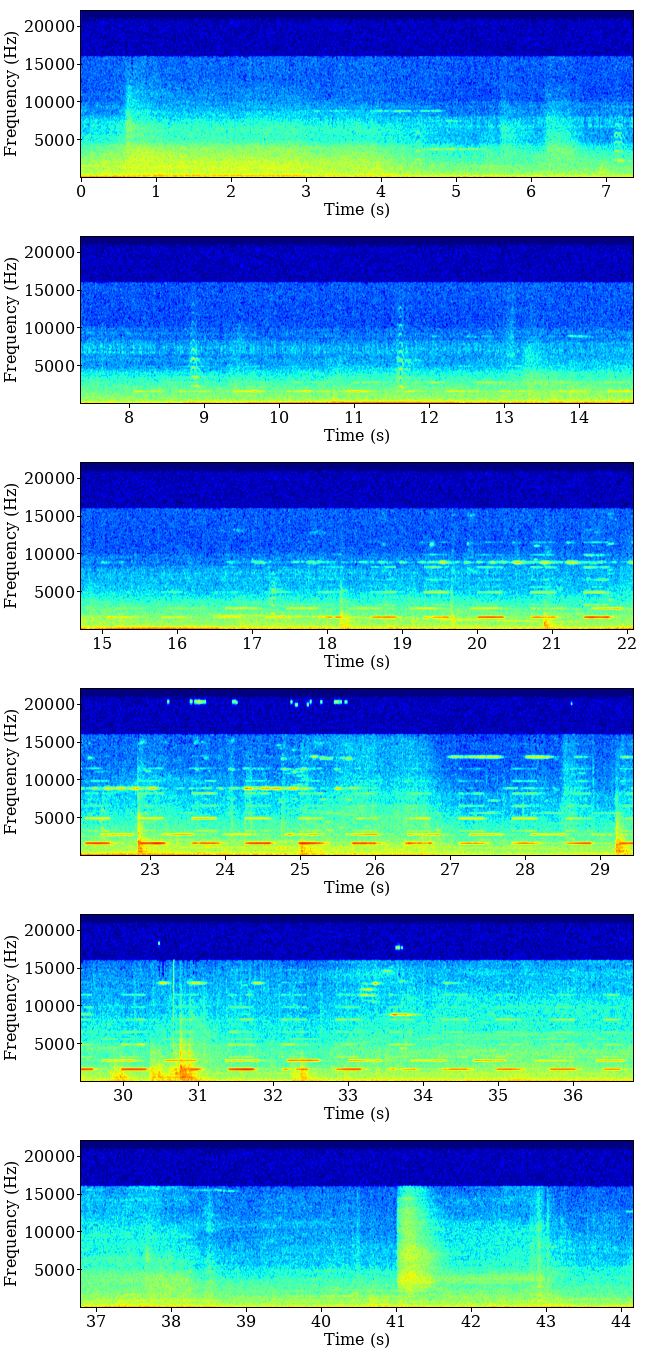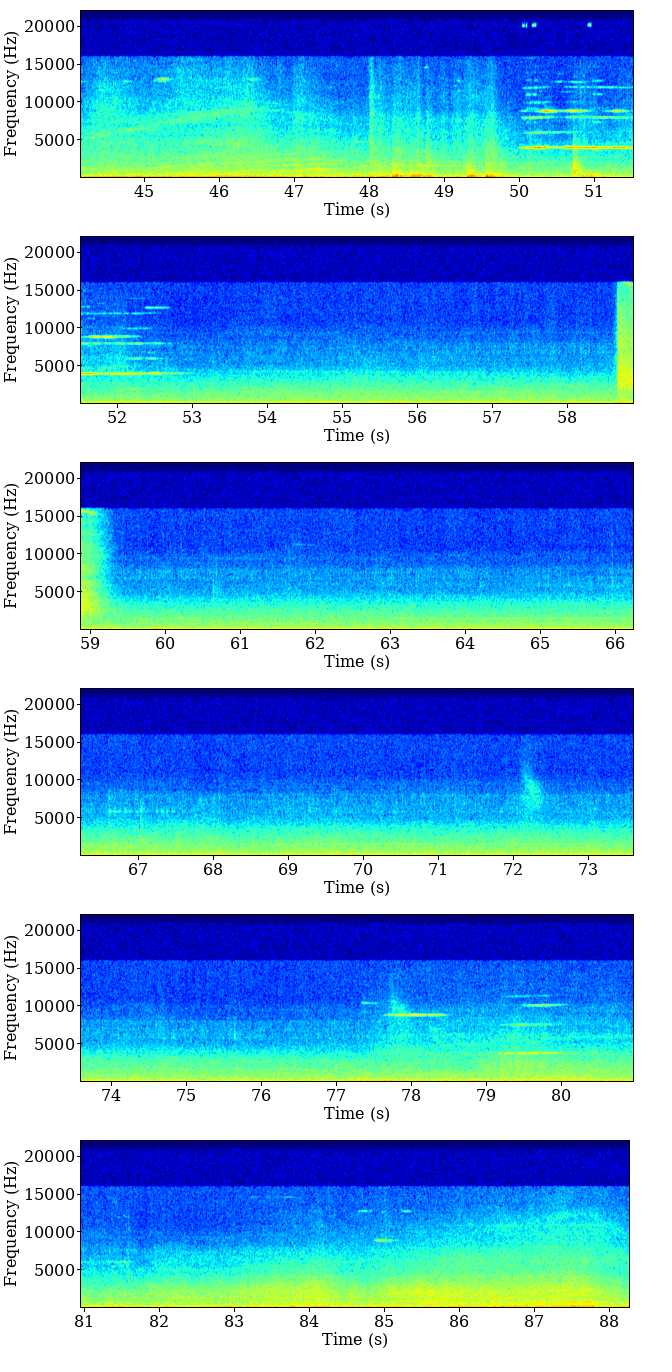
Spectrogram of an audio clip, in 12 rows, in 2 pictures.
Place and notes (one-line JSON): {"title": "Ume. Holmsund Ferry Terminal. Ferry docking", "date": "2011-05-05 12:45:00", "description": "Holmsund - Vaasa ferry docking and unloading.", "latitude": "63.68", "longitude": "20.34", "timezone": "Europe/Stockholm"}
